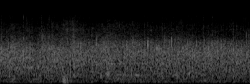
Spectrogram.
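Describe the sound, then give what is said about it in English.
An audience applauds in a church to welcome guests onto the stage, with steady, dense, fairly faint clapping that holds evenly throughout. “Let's give them a big hand as they come”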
